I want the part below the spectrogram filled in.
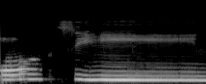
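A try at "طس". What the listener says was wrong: तो को ज्यादा नहीं खींचेंगी, सिर्फ 2 काउंट्स खींचेंगी।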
